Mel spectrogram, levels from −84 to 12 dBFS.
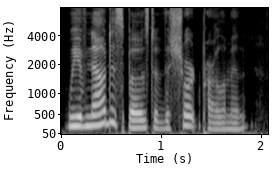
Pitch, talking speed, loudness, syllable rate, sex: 195 Hz, 230 wpm, -17 LUFS, 6.9 syllables/s, female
